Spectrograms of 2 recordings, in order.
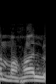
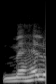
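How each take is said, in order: First: महाल with open "a" vowels, ma-haal; mahal. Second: महल with "e" vowels, meh-hel; mehel. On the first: Speaker asking which is correct, says ma-haal. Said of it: "जबर है". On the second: Speaker asking which is correct, says meh-hel. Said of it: "महल होता है या महाल". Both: Shown as a demonstration.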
